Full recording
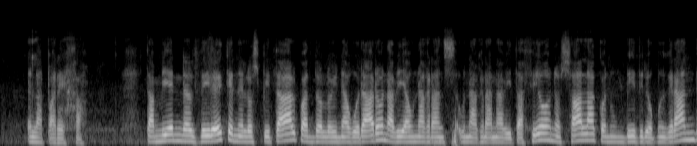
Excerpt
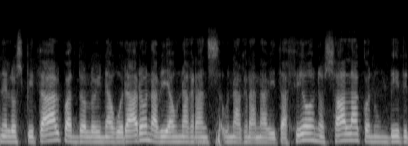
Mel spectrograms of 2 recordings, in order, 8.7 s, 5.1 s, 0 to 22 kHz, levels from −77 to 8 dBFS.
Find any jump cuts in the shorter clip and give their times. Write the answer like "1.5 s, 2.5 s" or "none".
none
